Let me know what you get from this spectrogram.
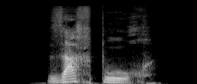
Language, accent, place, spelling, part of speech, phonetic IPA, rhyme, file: German, Germany, Berlin, Sachbuch, noun, [ˈzaxˌbuːx], -axbuːx, De-Sachbuch.ogg
- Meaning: non-fiction (book)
